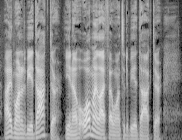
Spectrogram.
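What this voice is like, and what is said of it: New York accent. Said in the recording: “Why didn't they correct your accent along the way? ... the school itself was located in New York. So we were all suffering from the same problem.”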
